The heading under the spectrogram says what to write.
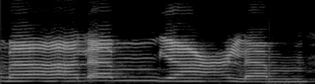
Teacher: علم الانسان، سا کو تھوڑا سا کھینچ کے، علم الانسان ما لم يعلم ما کو بھی کھینچ کے پڑھیں گے، الف خالی سے پہلے میم کے اوپر زبر ہے، الف مدہ کو 2 حرکات کے برابر کھینچ کر پڑھنا ہے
